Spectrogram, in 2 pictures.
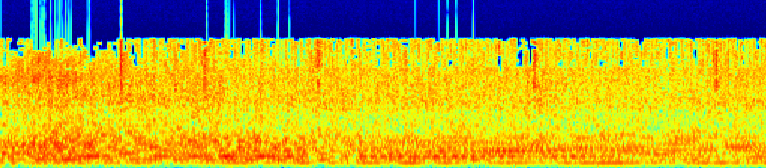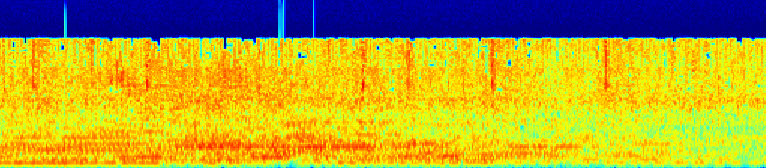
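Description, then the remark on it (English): Glenn Miller's propeller plane, bound for Paris, roars as it takes off, its loud, steady engine drone full of droning harmonics, holding strong before easing slightly toward the end. No voices. “As the plane took off, Haynes had no idea those would be the last words he'd ever say to Glenn Miller.”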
